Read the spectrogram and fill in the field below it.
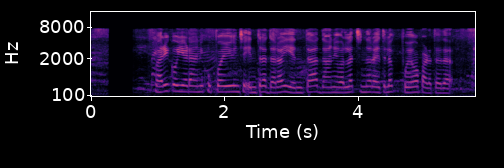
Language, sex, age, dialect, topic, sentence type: Telugu, female, 25-30, Telangana, agriculture, question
